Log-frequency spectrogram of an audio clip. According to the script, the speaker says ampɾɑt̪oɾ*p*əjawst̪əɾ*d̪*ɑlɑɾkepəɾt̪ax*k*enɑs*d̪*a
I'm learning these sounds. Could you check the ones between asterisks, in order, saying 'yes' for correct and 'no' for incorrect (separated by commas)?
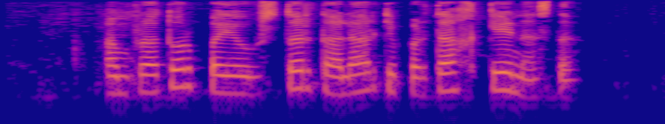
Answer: yes, no, yes, no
